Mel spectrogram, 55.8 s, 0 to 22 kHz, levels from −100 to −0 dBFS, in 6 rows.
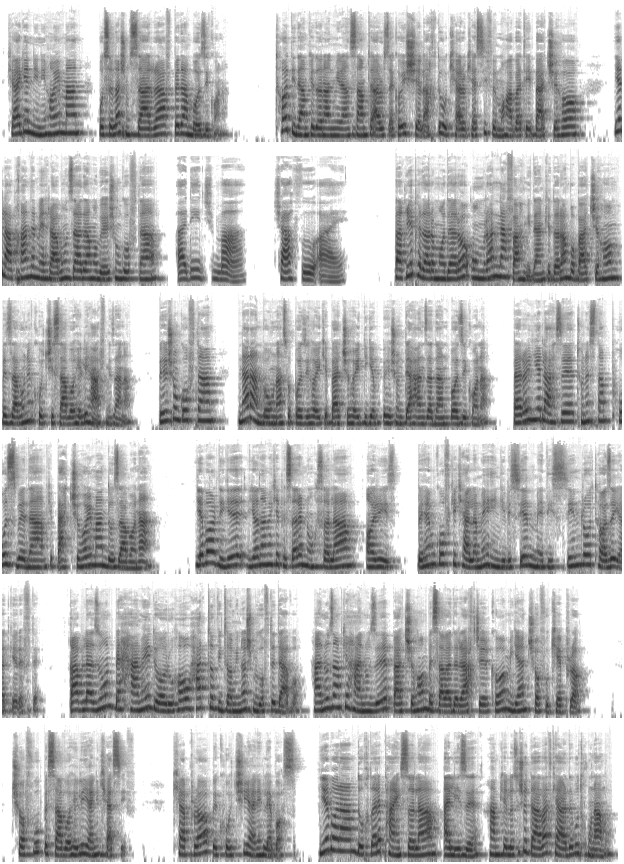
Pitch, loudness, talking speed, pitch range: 225 Hz, -24 LUFS, 155 wpm, 205-250 Hz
